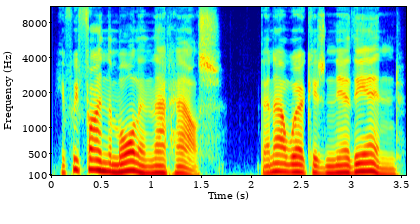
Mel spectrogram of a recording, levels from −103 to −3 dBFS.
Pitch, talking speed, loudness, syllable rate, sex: 140 Hz, 255 wpm, -14 LUFS, 5.3 syllables/s, male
